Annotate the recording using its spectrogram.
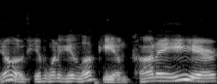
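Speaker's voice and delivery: bashful, sheepish, hesitant, half-hoping tone. Retelling a movie scene, imitating Idris Elba sheepishly. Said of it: "Idris Elba kinda sheepishly goes".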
